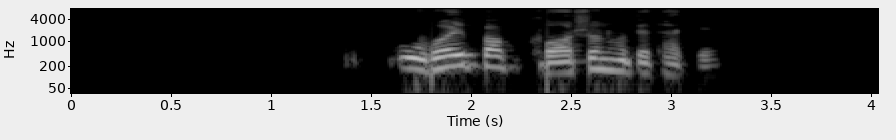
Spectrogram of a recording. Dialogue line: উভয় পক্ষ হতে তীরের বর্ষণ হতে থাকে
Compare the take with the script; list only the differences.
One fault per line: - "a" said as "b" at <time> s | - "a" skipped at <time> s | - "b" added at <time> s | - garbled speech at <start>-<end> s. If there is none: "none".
- "হতে তীরের" skipped at 2.3 s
